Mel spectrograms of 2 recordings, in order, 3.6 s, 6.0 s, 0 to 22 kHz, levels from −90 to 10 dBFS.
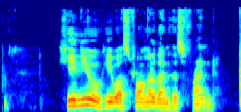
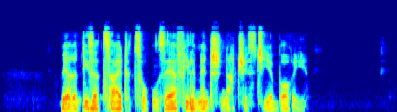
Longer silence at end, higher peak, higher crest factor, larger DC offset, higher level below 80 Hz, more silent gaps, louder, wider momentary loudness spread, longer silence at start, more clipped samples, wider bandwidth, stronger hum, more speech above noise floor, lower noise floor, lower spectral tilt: second, 0.4 s vs 1.4 s; about the same, -4 dBFS vs -2 dBFS; about the same, 16 dB vs 20 dB; neither; second, -58 dBFS vs -34 dBFS; neither; about the same, -18 LUFS vs -19 LUFS; first, 14 LU vs 7 LU; about the same, 0.9 s vs 0.9 s; neither; first, 16.5 kHz vs 9.6 kHz; neither; second, 50 dB vs 61 dB; second, -68 dBFS vs -81 dBFS; first, -6 dB/octave vs -4 dB/octave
